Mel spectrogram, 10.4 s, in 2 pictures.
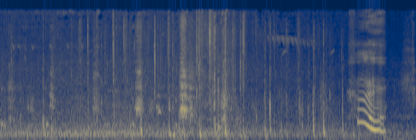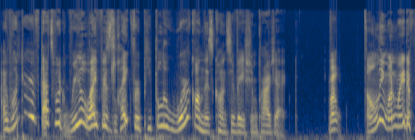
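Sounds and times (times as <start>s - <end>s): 
horse hooves clip-clopping on the plains: 0.0s - 4.5s
speech: 4.6s - 10.3s.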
